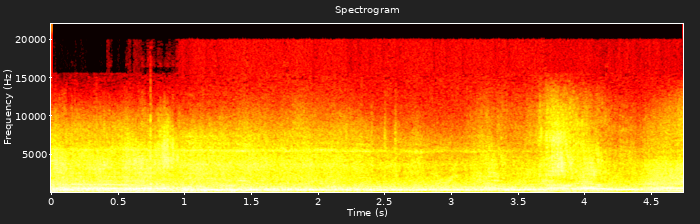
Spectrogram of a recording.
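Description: V8 Supercars roaring through turn 2 at the Ipswich circuit during a 2014 Dunlop series race, a loud continuous engine drone with pitch shifts as cars pass, under a commentator's voice.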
